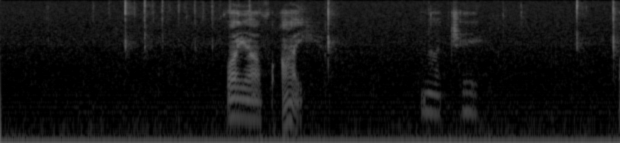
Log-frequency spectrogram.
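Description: Computer keyboard keys being typed while editing code: a quick run of key clicks about a second in, then single clicks later.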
